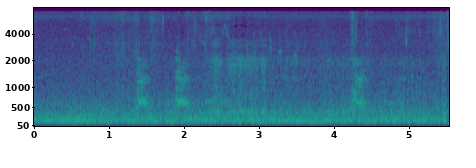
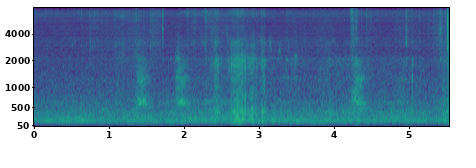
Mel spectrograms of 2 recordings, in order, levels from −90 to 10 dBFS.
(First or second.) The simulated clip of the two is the second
